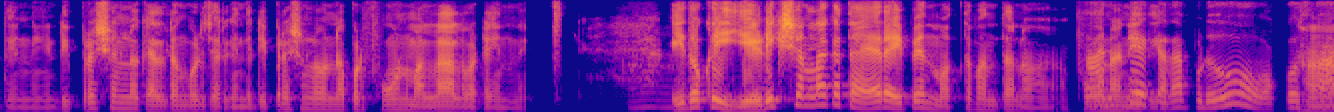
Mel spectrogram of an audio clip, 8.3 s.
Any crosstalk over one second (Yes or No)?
No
